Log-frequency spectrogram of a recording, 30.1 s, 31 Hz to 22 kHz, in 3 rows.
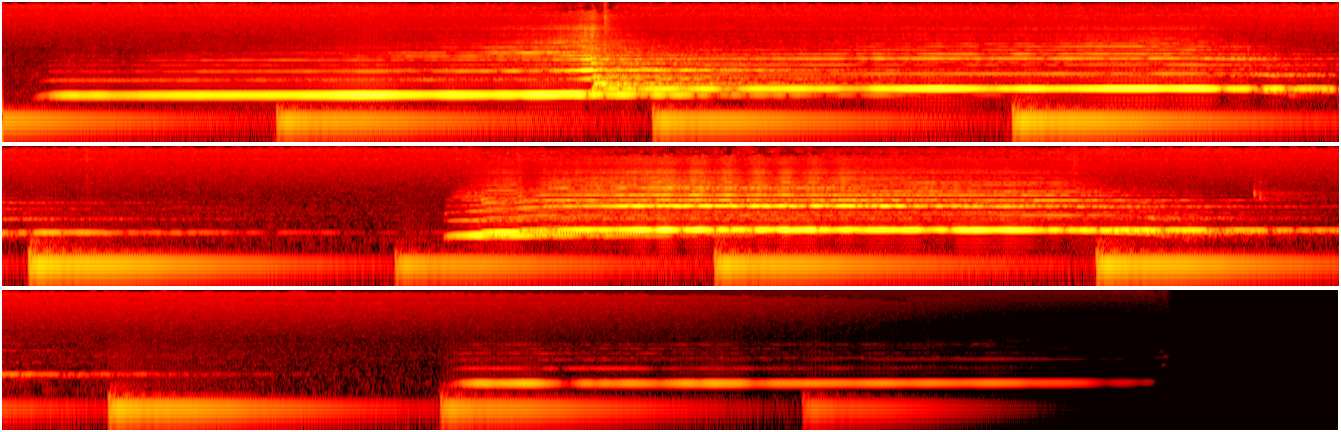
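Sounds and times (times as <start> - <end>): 
Indian flute: 0.2 - 21.7, 23.3 - 28.7.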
